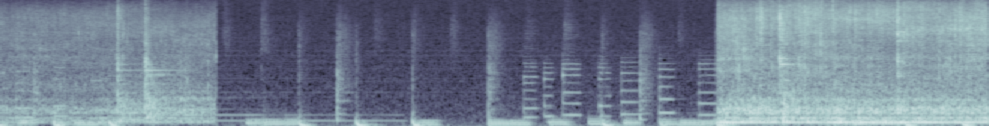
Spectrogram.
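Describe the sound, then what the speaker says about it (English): Trader Joe's steak hitting a hot cast iron pan: after a stretch of clanks and tapping, a loud, steady sizzle takes over, bright and close. "Our Trader Joe's steak, we're gonna go on to our cast iron with it here."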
